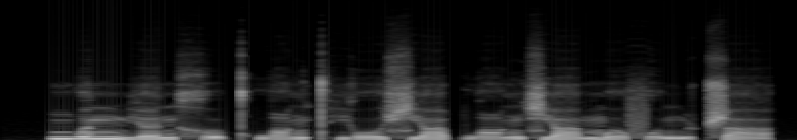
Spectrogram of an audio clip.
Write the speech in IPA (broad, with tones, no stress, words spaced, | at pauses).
mwə˥nmjɛ˧˥n xɤ̰˨˩ kʰwɑ˧˥ŋt̪ʰjo˧˥ʊ̯ɕjä˧˥ pwɑ˧˥ŋɕjä˥˧ mɤ˥˩fɤ̰˨˩ŋy˦ʈ͡ʂä˥˩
